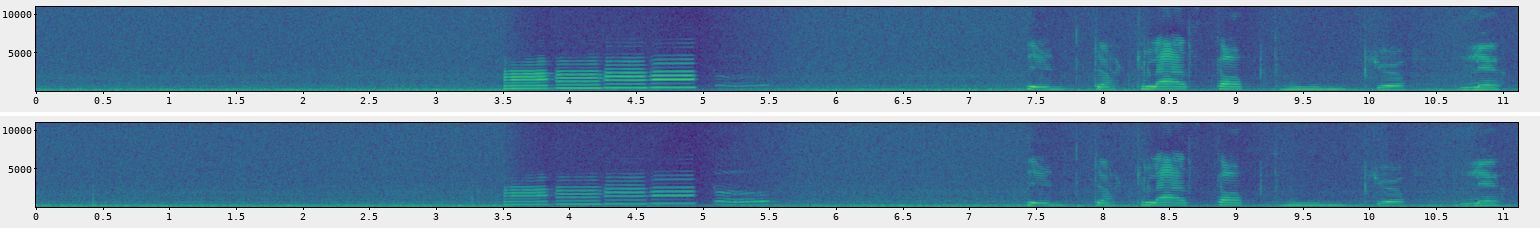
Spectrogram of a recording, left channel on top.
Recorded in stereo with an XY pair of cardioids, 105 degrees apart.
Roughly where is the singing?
Ahead.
